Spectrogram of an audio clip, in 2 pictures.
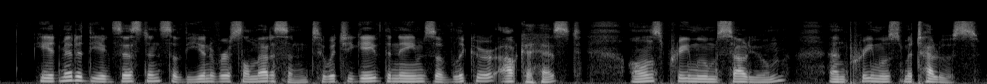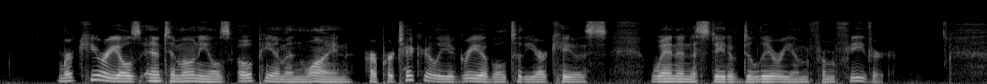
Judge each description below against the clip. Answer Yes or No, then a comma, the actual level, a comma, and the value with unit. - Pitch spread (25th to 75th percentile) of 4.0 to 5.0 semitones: No, average, 3.4 semitones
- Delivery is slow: Yes, slow, 125 wpm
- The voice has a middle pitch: No, low, 130 Hz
